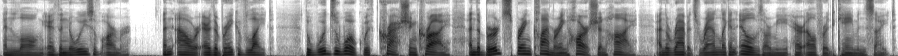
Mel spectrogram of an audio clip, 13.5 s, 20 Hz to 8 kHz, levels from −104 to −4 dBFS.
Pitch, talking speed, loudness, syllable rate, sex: 110 Hz, 185 wpm, -19 LUFS, 4.4 syllables/s, male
